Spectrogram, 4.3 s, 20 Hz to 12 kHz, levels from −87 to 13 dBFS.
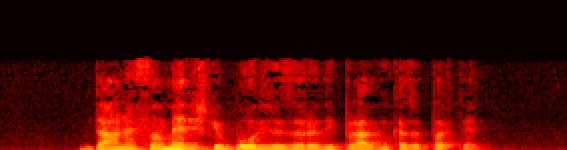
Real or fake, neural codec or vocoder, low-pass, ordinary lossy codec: fake; codec, 16 kHz, 1.1 kbps, Voila-Tokenizer; 7.2 kHz; MP3, 32 kbps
